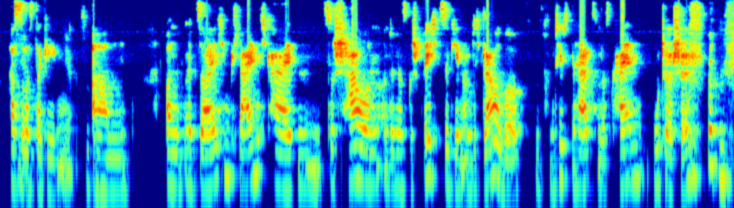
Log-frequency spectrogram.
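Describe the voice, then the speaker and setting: This is a normal speaking voice at a fairly slow pace. Its loudness swings widely. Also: woman, medium pitch for a woman, ordinary pitch variation. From Germany. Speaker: spiritual mentor. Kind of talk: interview conversation.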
